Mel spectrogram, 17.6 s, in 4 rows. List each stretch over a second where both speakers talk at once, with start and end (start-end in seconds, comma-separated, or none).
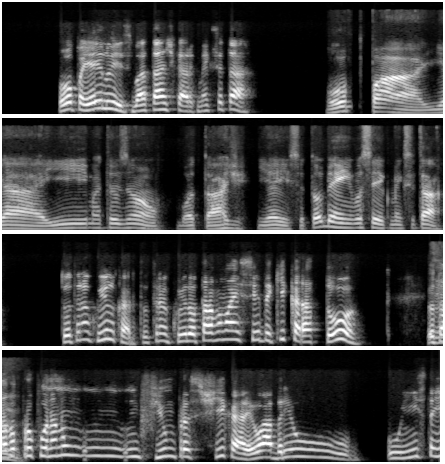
none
